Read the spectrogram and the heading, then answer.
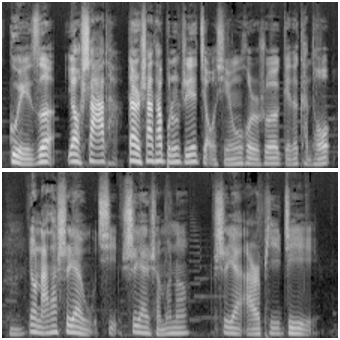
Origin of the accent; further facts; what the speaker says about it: China; 我是一个中国人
